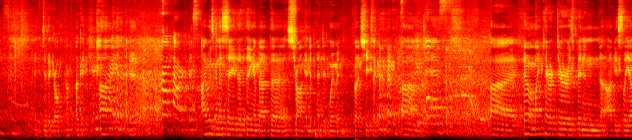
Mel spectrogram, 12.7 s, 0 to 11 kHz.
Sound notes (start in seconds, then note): 1.8 laughter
